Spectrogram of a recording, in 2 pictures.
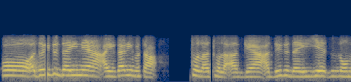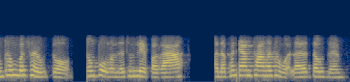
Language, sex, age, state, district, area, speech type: Manipuri, female, 18-30, Manipur, Kakching, rural, conversation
